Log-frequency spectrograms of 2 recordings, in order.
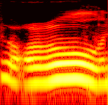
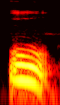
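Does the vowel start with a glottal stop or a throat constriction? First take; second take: throat constriction; glottal stop. First: It starts with a squeeze in the mid-throat. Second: It starts with a catch deep in the throat. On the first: The speaker calls it right. "read ain from the middle of the throat" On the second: The speaker calls it wrong.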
